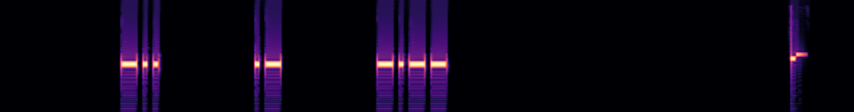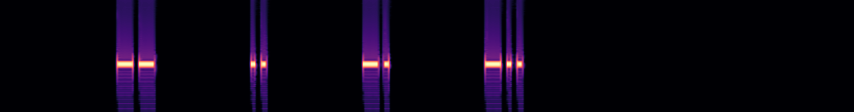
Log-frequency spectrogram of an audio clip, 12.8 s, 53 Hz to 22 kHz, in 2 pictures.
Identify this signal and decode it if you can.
Morse code, heard as a keyed tone, about 30 wpm, spaced as for 10 wpm, 700 Hz. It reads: DAY MIND
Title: 6x Character Spacing - Top 500 Words - 30wpm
